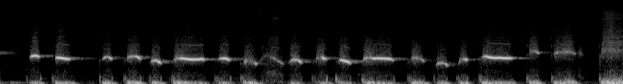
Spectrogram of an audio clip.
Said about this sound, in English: I told you, I can't whistle very well. It's an oral treat for our listeners. A lot of air being blown into their ears.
